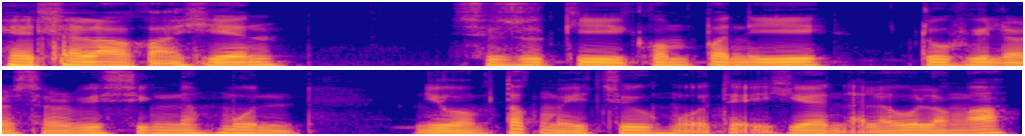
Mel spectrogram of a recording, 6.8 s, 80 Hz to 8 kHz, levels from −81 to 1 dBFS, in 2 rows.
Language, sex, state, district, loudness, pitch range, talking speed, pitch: Mizo, male, Mizoram, Aizawl, -18 LUFS, 95-110 Hz, 195 wpm, 105 Hz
